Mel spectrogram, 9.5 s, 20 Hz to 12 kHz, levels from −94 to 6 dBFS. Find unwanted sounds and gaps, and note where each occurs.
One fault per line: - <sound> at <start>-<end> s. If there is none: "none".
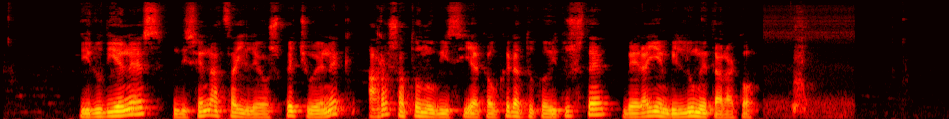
- bark at 7.9-8.5 s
